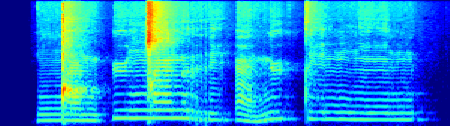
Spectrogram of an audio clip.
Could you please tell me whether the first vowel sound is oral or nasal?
nasal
